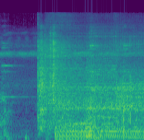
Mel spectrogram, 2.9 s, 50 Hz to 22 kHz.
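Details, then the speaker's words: Bajaj CT 125X with new side-stand sensor, stand up: engine catches and settles into a steady, even idle and keeps running when shifted into gear (second); it cuts out only when the side stand is lowered. "Bike बंद नाही होणार। Gear पाडतो मी, gear पाडला, second गिअरवर आलेली आहे bike बंद नाही झाली।"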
